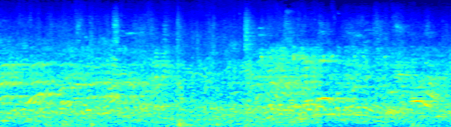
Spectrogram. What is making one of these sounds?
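Wrestlers' shoes squeak and thump on a mat.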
